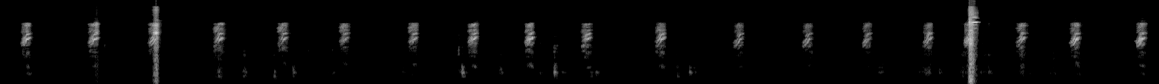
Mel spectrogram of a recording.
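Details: Baby bird asking for food at a bird feeder: sharp high chirps repeated about every 0.6 seconds in a steady series, with two loud broadband clicks or knocks partway through.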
